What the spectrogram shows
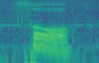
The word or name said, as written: thaw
